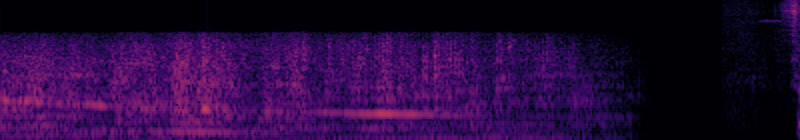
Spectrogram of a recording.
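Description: Intro sound effect: an engine-like rumble with a tone falling in pitch, cutting off suddenly about three seconds in.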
